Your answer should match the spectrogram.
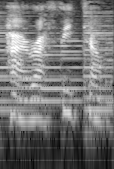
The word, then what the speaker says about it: paracetamol: Which syllable attracted the most emphasis? I mean, which syllable was heard clearer, longer, and louder? Yes, Bacha. You got it right. That is C in the word paracetamol. You got it right.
